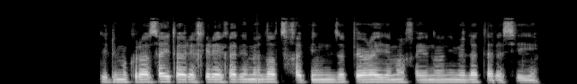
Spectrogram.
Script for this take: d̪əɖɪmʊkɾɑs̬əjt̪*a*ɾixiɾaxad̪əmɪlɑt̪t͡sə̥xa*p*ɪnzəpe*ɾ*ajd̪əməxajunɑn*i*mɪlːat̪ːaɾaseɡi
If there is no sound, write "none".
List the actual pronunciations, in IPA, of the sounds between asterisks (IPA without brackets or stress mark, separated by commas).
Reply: ɑ, p, ɽ, i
